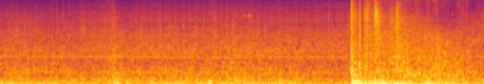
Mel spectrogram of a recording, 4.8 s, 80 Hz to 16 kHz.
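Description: Cannon of an Abrams XM-1 prototype tank firing in a video game: a single loud, sharp blast near the end, cutting through steady rumbling engine and battle noise.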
